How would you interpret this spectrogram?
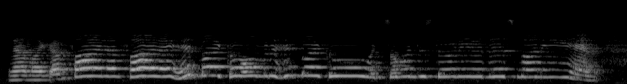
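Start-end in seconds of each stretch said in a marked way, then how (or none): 0.5-5.7 very high, acted-out crying through tears. Retelling a phone call to mom after hitting the goal: retelling own sobbing words. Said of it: "I completely lost my shit".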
